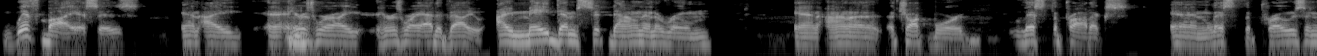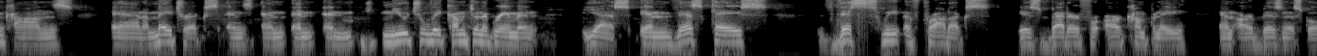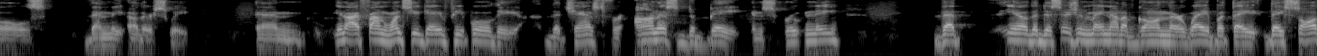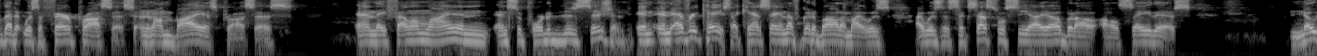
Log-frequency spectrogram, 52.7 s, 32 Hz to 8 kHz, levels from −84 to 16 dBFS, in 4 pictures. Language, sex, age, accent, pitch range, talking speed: English, male, 50-69, American, 115-145 Hz, 165 wpm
